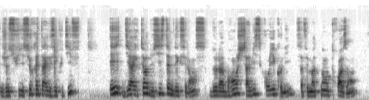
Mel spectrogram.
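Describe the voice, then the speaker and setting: A man's somewhat breathy, fairly high-pitched voice with lively intonation at a moderate pace. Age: 30s. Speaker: corporate operational excellence director. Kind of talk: interview. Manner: halting.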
